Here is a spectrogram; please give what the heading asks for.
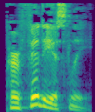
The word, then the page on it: perfidiously: British English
